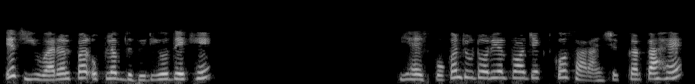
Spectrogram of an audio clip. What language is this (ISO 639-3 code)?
hin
